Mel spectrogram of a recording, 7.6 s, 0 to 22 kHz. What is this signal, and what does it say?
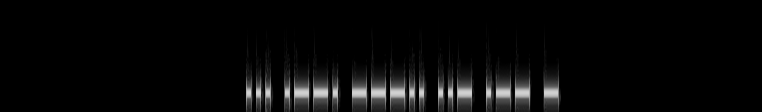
Morse code, heard as a keyed tone, about 25 wpm, 700 Hz. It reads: SP8UWT
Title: DXCC-100 Call Signs - 6 Characters - Repeated 2x - 25wpm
